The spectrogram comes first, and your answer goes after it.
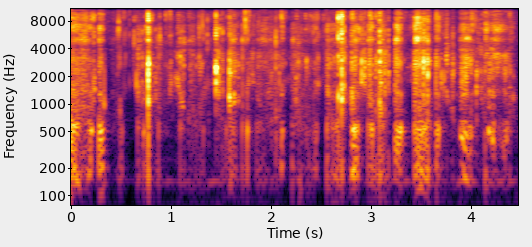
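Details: Mimosa, a French bulldog, snacking on peanut butter flavored dog treats in a small room, with continuous close-up mouth sounds: quick crunches, smacking and licking packed tightly together, hardly any quiet gaps.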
